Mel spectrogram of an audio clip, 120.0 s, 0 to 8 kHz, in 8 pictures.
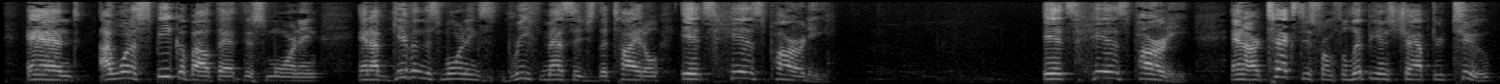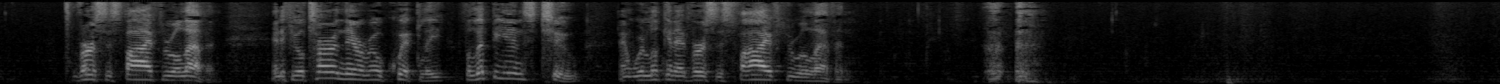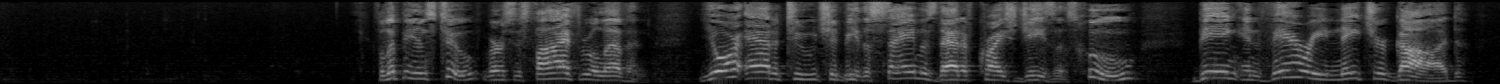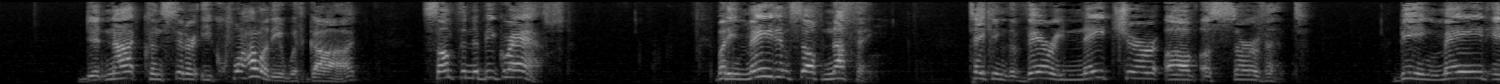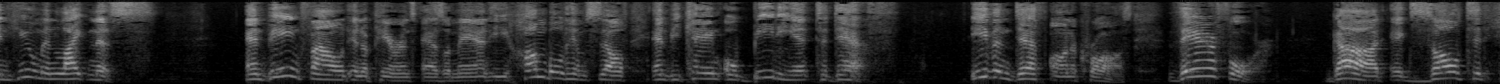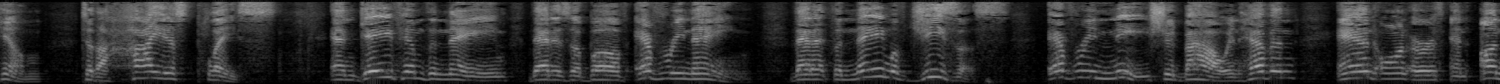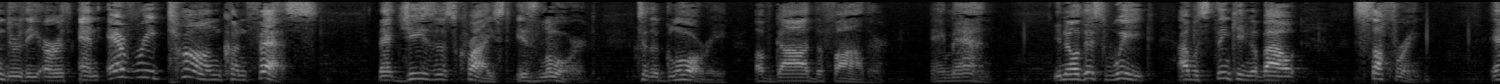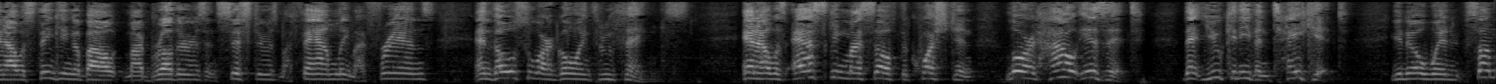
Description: March-12th-VBCC-edited-sermon-only-Mp3-CD.mp3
